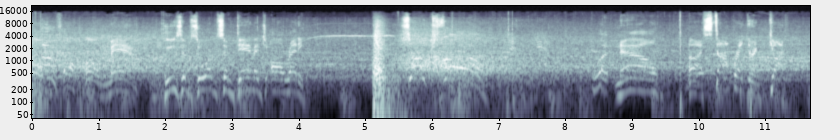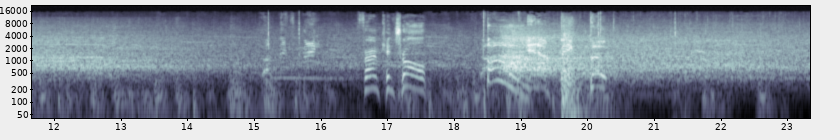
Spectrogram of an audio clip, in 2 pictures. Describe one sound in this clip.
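A large crowd cheers and roars throughout an echoing arena.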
